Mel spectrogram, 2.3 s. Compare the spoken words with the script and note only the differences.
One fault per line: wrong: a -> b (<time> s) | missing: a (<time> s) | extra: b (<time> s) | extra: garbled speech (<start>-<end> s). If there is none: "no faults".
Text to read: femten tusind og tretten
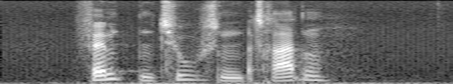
no faults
